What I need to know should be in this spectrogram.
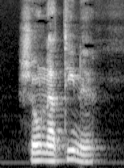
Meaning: sonatina
- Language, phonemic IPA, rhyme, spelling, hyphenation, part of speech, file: Dutch, /ˌsoː.naːˈti.nə/, -inə, sonatine, so‧na‧ti‧ne, noun, Nl-sonatine.ogg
